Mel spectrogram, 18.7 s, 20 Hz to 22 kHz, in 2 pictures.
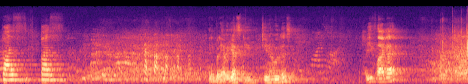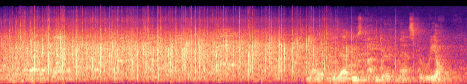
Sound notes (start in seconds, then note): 1.5 audience laughing; 8.8 audience applauding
